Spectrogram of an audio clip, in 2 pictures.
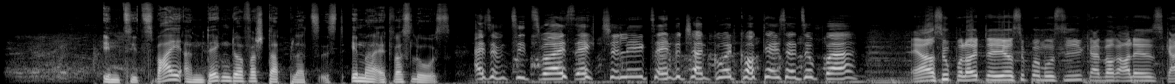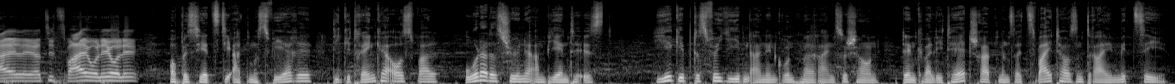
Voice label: Werbung

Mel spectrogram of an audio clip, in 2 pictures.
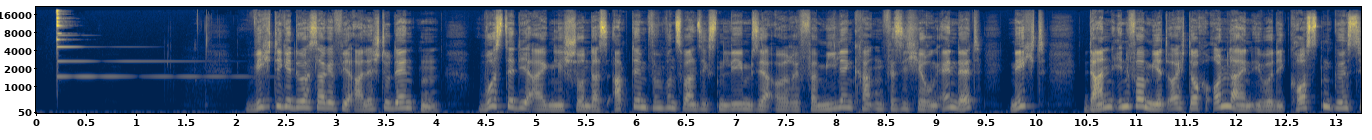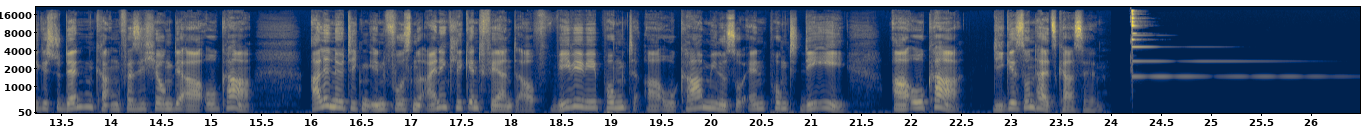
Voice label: Werbung; AOK

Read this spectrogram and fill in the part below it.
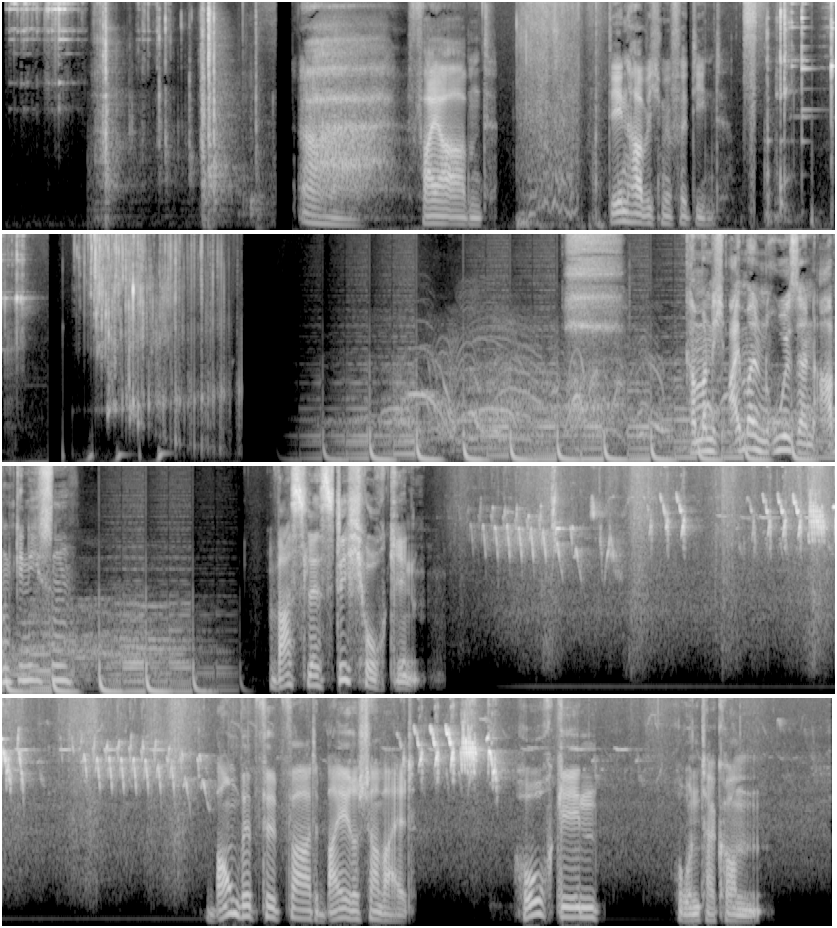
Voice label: Werbung; Erlebnis Akademie

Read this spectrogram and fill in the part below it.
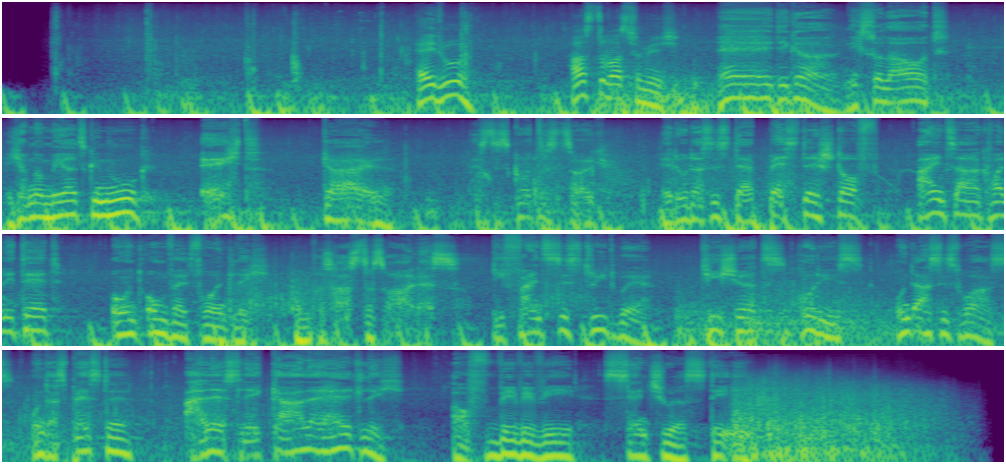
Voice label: Werbung; Sentshuas

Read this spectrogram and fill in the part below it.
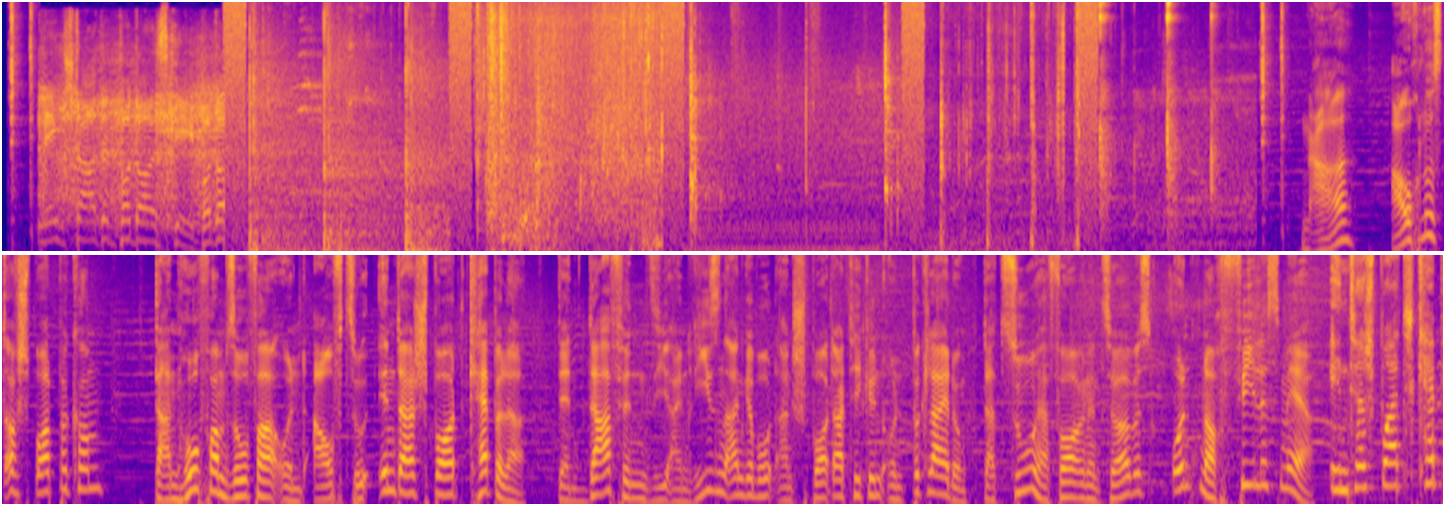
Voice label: Werbung

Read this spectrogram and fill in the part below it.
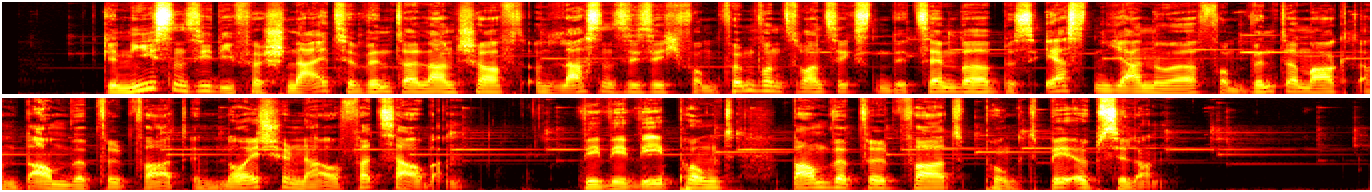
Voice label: Werbung Reminder Weihnachten; Erlebnis Akademie

